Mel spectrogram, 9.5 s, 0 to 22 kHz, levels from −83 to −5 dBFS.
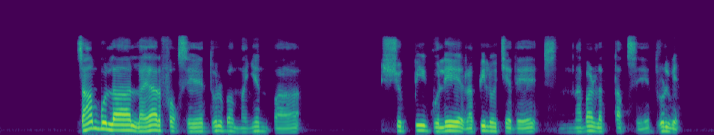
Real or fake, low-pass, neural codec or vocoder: fake; 7.2 kHz; codec, 24 kHz, 3.1 kbps, DualCodec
